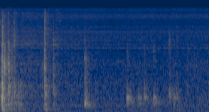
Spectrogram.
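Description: A few light clicks and taps from handling a multimeter's test leads as they are put across the cell's plates. The sharpest click comes right at the start, two more follow within the first second, and a run of small ticks comes about halfway through.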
